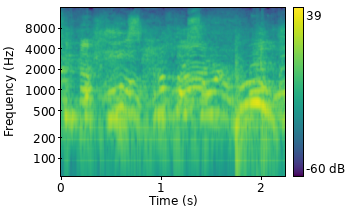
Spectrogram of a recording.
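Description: A group of children shouting and cheering over one another.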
